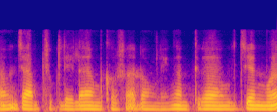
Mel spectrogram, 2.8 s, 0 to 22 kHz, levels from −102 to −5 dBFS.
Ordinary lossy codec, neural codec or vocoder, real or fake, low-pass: none; codec, 16 kHz in and 24 kHz out, 1 kbps, XY-Tokenizer; fake; 7.2 kHz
